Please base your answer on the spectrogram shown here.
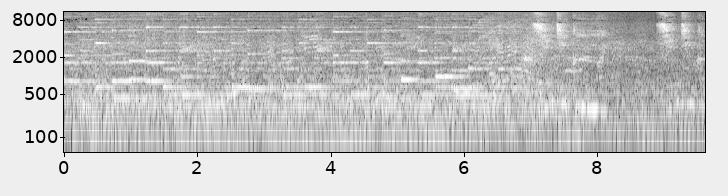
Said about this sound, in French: Mais oui, des mélodies de quai qui signalent aux usagers l'entrée des trains en gare et leur départ.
